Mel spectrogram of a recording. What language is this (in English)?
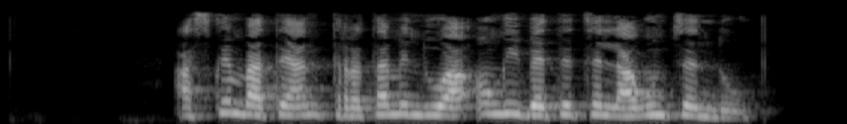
Basque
